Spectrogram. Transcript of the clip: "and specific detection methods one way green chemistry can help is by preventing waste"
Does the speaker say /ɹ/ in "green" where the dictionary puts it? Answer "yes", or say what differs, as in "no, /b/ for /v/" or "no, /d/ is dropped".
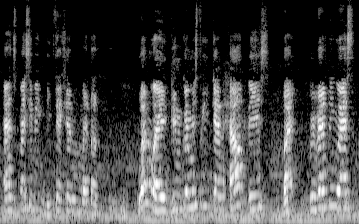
no, /ɹ/ is dropped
